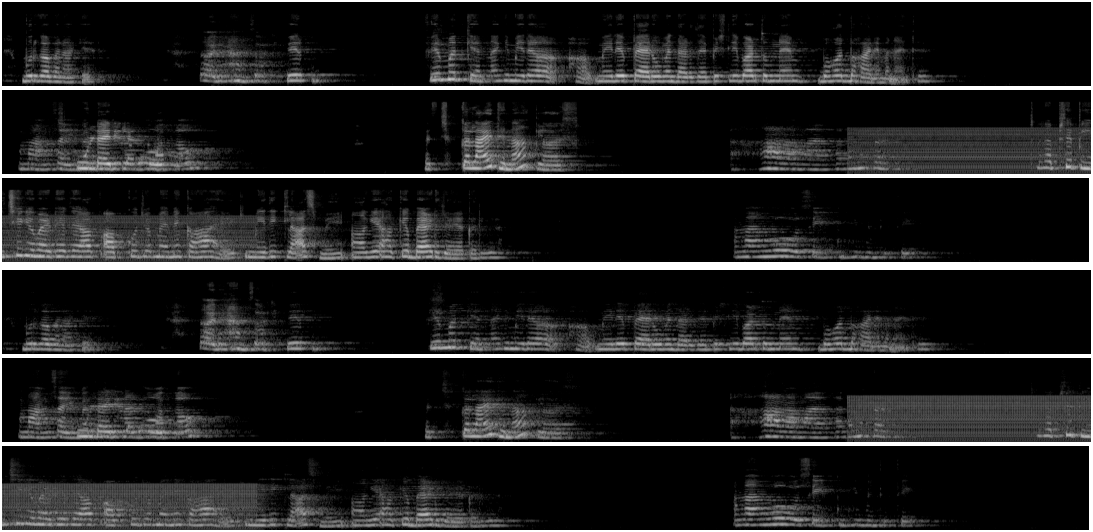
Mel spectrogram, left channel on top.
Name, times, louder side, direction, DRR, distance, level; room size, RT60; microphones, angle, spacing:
voice 1, 0.2-0.9 2.9-3.2 4.3-9.3 11.6-12.7 15.1-16.6 21.2-26.8, left 4 dB, 55° left, 11 dB, 0.3 m, -29 dB
voice 2, 1.7-2.7 4.3-4.4 11.1-11.8 12.1-12.9 18.2-19.9 29.1-30.9, right 1 dB, 65° right, 4 dB, 0.7 m, -35 dB
sound 1, 19.3-24.3, right 3 dB, 30° right, 0.5 m, -42 dB
11.0 x 5.3 x 2.4 m, 1.1 s
head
